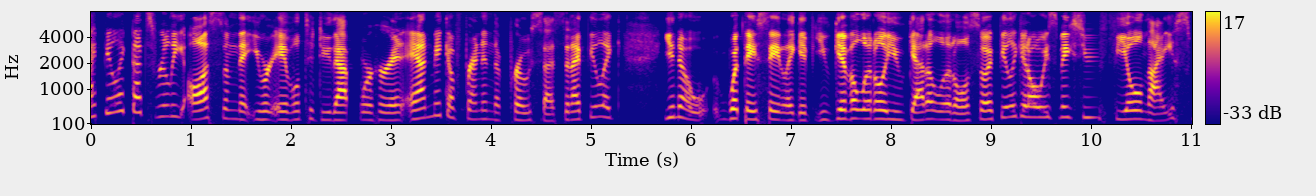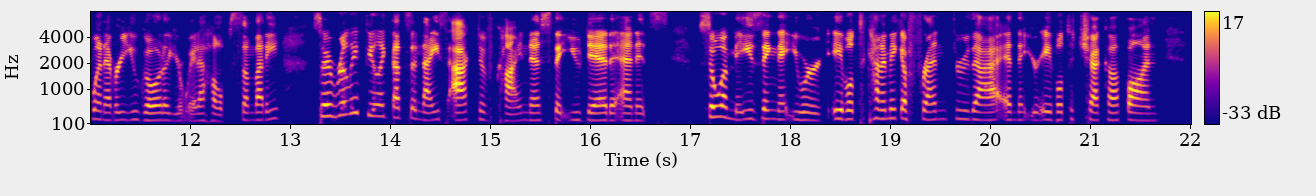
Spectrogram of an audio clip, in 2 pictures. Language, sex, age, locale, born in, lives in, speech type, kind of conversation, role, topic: English, female, 20-24, en-CA, Canada, Canada, conversation, unstructured, none, What unexpected acts of kindness have you experienced or given?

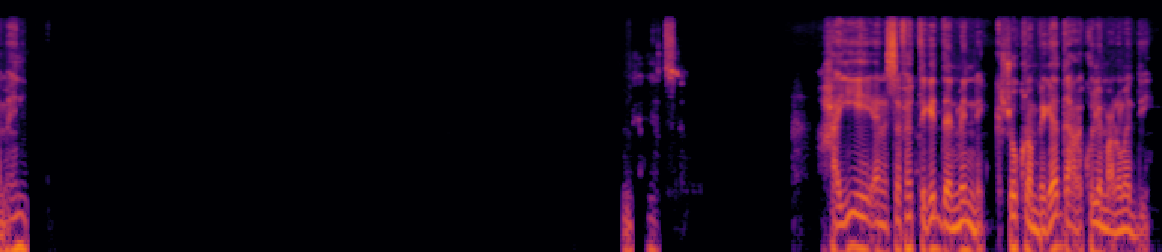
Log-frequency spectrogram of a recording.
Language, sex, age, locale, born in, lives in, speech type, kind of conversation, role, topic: Arabic, male, 25-29, ar-EG, Egypt, Egypt, read, expert-assistant, asker, إيه الأسباب ورا تغير سلوك المستهلكين واهتمامهم بمنتجات أو خدمات معينة فجأة؟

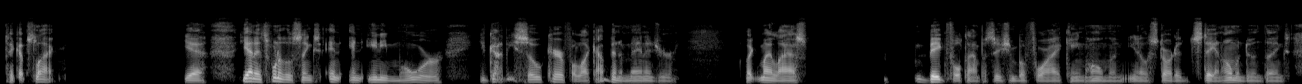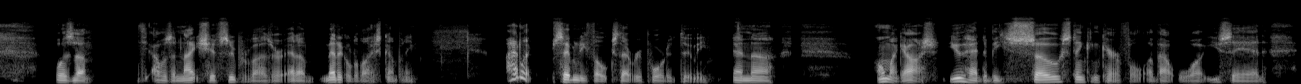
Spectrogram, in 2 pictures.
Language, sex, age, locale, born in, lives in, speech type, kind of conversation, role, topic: English, male, 55-59, en-US, United States, United States, conversation, podcast, host, What factors make it difficult to maintain a healthy balance between work and personal life?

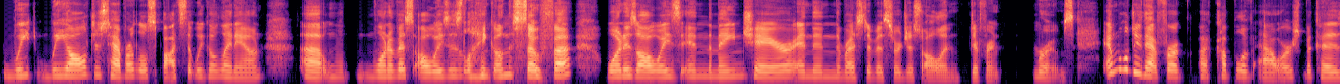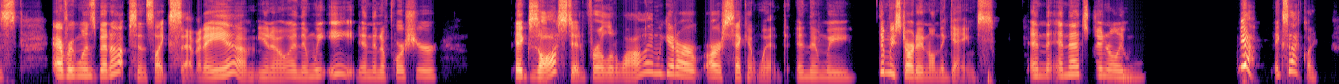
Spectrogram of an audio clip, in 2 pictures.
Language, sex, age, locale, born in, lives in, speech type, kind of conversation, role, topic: English, female, 50-54, en-US, United States, United States, conversation, podcast, guest, Why do shared meals have such a strong impact on our relationships and sense of community?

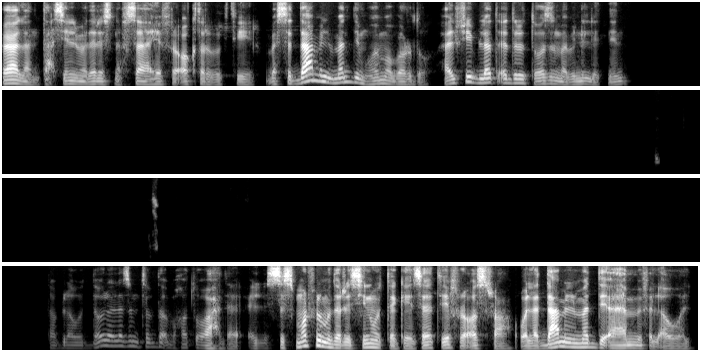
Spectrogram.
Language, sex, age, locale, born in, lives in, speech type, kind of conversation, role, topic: Arabic, male, 20-24, ar-EG, Egypt, Egypt, read, expert-assistant, asker, لو حبينا نشرح عدم المساواة الاجتماعية في مصر كأنها سباق جري، إيه الأنالوجي أو التشبيه اللي ممكن يوضح الفكرة دي؟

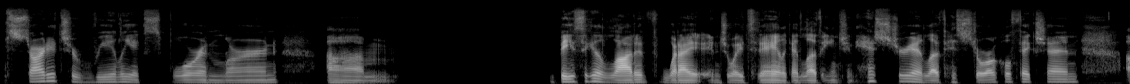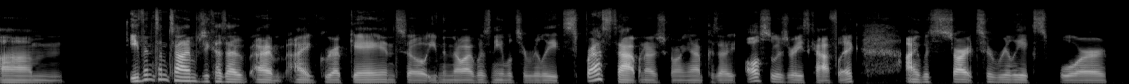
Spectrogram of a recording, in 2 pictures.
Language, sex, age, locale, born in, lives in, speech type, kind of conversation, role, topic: English, male, 35-39, en-US, United States, United States, conversation, unstructured, none, How have libraries shaped your learning journey, past and present?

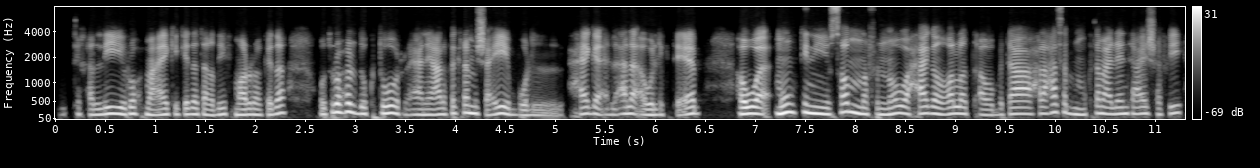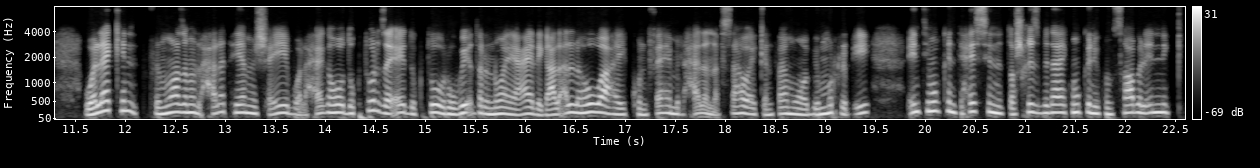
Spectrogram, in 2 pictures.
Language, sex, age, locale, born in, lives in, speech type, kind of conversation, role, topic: Arabic, male, 20-24, ar-EG, Egypt, Egypt, conversation, advice, advisor, إزاي أتعامل مع شريكي/شريكتي اللي بيعاني/بتعاني من اكتئاب أو قلق؟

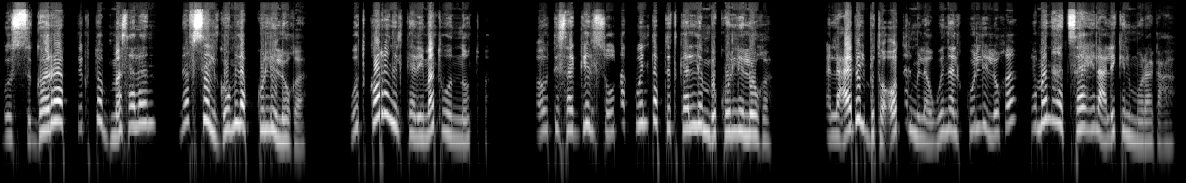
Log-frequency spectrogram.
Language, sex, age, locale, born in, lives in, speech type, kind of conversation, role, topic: Arabic, female, 20-24, ar-EG, Egypt, Egypt, read, expert-assistant, expert, هل تعلم لغتين قريبين من بعض زي الإيطالي والإسباني بيسهّل عليك تعلم لغات تانية؟ إيه مميزات وصعوبات المقارنة بين اللغات القريبة؟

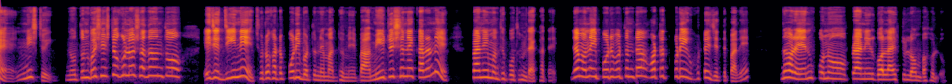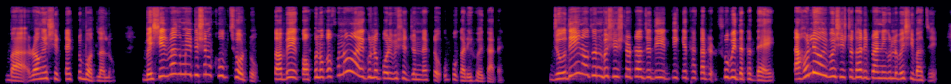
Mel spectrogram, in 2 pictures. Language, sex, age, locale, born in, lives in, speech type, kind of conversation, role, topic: Bengali, female, 20-24, bn-BD, Bangladesh, Bangladesh, read, expert-assistant, expert, বিবর্তন সম্পর্কে নির্ভরযোগ্য ও সহজ তথ্য কোথায় পাওয়া যায়?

